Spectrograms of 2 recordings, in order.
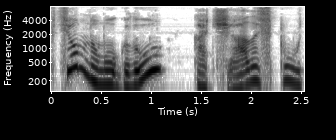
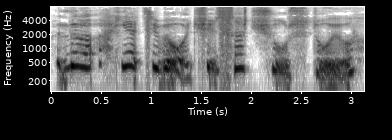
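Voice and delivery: sighing sympathy; 11 semitones higher than usual. Acted. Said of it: "вздохнула мышь".

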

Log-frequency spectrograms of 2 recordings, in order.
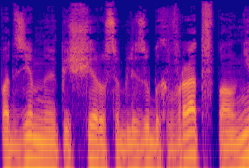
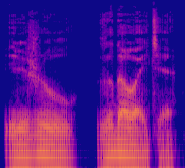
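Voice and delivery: low, soft, terse reply; dry low-voiced operative; stoic agent; 7 semitones lower, 6 dB quieter than usual. A narrator's reading. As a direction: answer unimpressed, well below usual pitch. Stoic agent answering technician.

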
